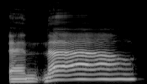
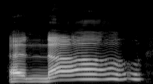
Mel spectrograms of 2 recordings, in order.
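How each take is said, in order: First: The voice is only somewhat dark, less extreme. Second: The voice is ridiculously dark and extreme.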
